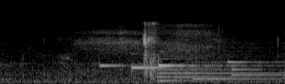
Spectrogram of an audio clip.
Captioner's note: lips smacking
